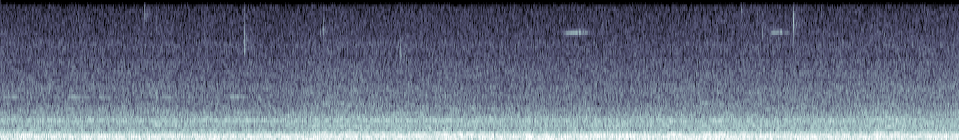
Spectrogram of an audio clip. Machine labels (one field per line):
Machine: pump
